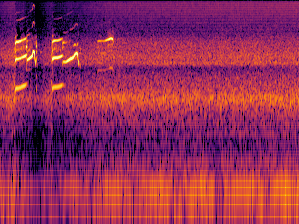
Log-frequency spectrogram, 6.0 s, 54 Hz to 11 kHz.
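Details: Bald eagles on a live cam, 24 July 2023: two quick bursts of high, piping, upward-sliding whistles and one fainter note, then a steady hiss for the rest.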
